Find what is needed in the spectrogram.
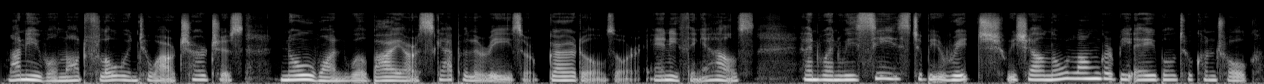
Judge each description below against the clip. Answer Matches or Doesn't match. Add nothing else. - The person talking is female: Matches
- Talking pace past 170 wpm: Doesn't match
